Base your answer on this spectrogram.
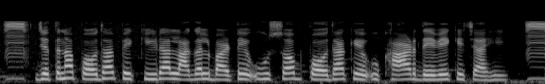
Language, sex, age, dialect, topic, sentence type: Bhojpuri, female, 18-24, Northern, agriculture, statement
